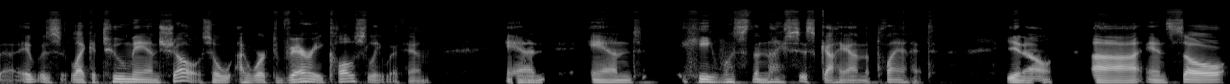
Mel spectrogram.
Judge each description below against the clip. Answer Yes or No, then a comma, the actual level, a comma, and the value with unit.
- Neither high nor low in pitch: No, low, 105 Hz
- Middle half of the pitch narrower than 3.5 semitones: Yes, average, 2.7 semitones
